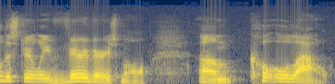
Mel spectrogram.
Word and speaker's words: Ko'olau: very very small um coola is the way you pronounce that um started by a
